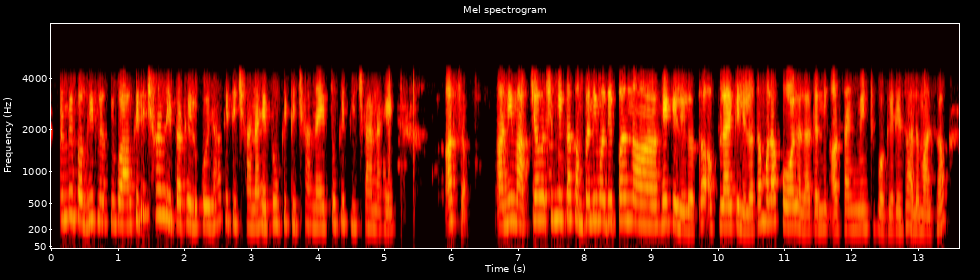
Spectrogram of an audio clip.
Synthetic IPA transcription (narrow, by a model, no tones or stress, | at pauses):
t̪əɾmiːbəɡʱit̪ləkĩʋakit̪iːt͡ɕʰand̪it̪at̪ɦelokoɦakit̪iːt͡ɕʰanaɦet̪okit̪iːt͡ɕʰanaɦet̪okit̪iːt͡ɕʰanaɦe | əsə̰ː | aɽ̃imaɡ̚t͡ɕjaʋəɾʂiːmiːt̪akəmpəniməd̪ʱːjepəɳɦekeleləːɦot̪əʔəplajkeleləɦot̪aməlakɔlalat̪janːiːʔəsajnmeɳʈʋəɡəjɾed͡zʱaləːmad͡zʱəː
